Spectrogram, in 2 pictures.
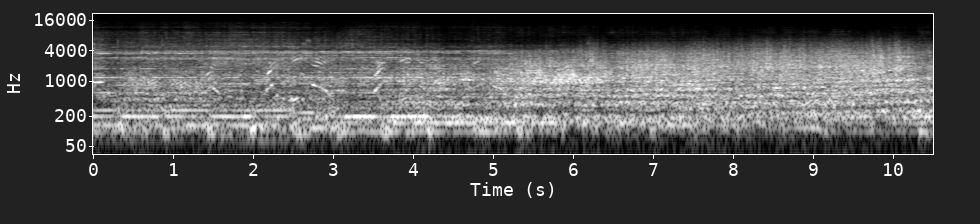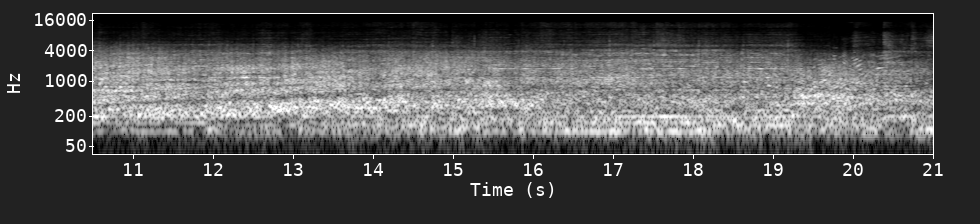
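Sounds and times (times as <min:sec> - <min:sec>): jet roar flying over: 0:00.0 - 0:21.0.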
